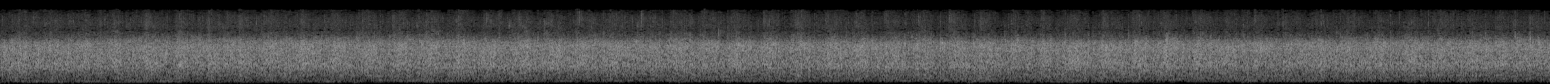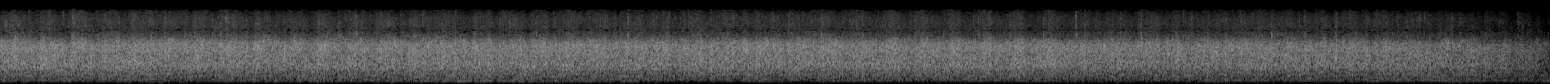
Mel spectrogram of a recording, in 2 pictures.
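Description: Long, steady applause from a chamber full of parliamentarians, dying down at the very end.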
